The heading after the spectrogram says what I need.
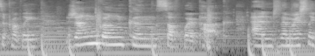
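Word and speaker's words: Zhongguancun: fuel and it's caught let me let me pronounce it properly Zhang bunkin software park and they're mostly do R&D so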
